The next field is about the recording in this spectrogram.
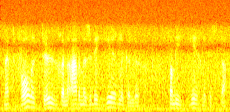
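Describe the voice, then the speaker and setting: A man's voice: on the low side, normal speed. A man narrating a radio comedy serial in a wry, playful way, with chatty asides to listeners. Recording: noisy vintage radio recording.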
